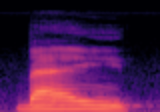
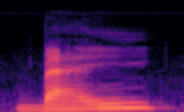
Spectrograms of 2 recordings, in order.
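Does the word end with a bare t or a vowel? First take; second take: bare t; bare t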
